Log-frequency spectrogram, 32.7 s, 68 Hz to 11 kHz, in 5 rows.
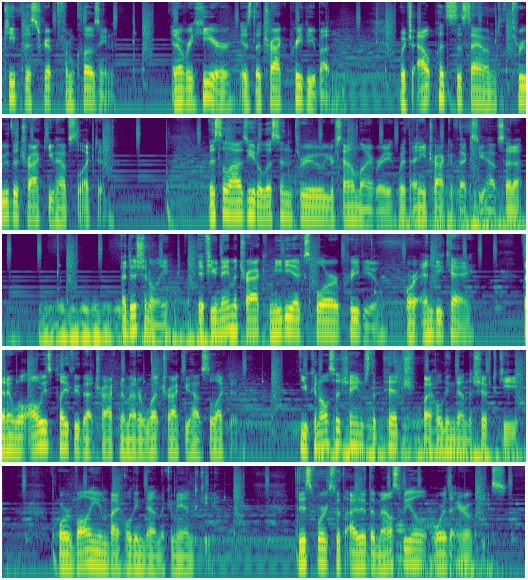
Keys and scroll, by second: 13.3 Down, 18.3 space, 19.6-20.5 typing, 26.0 shift+super+Up, 28.4 shift+Down, 29.3 shift+Up, 29.8 super+Down, 30.4 super+Up.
